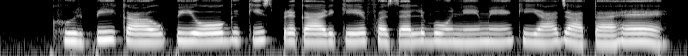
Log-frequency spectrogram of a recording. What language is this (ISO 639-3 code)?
mag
